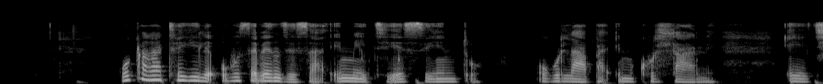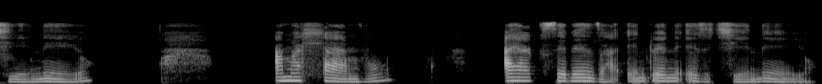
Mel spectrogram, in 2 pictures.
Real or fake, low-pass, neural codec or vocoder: real; 7.2 kHz; none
